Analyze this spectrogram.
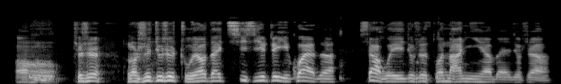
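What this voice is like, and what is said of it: Exaggerated Northeastern Chinese livestreamer accent. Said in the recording (Chinese): “这个口音还换地儿了呢？...你现在特别像是一个直播带货，然后喊了八个小时的一个东北博主主播。...快手主播”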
